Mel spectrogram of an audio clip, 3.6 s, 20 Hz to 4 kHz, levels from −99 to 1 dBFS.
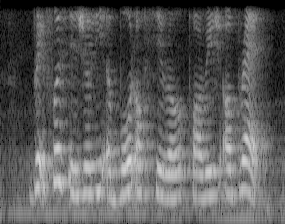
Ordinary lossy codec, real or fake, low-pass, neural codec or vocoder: none; real; 3.6 kHz; none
